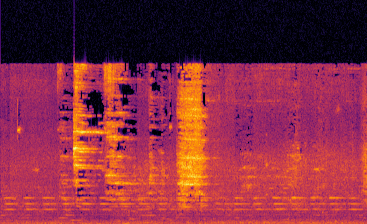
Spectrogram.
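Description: BNSF intermodal double-stack freight train rolling past: a steady rumble of wheels on rail, broken by short high-pitched wheel squeals about a second and a half in and again near four seconds. Behind it the level crossing's warning bell rings on.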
